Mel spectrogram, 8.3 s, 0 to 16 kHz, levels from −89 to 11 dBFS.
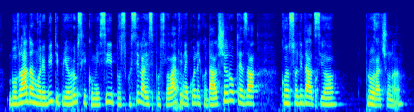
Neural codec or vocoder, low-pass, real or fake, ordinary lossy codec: codec, 24 kHz, 3 kbps, HILCodec; 10.8 kHz; fake; AAC, 64 kbps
